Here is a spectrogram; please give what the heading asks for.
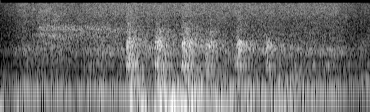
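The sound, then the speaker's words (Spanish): Several dull knocks strike a window from the outside, about seven or eight metres above the ground, in a short irregular series over a steady low hum. They are fairly muffled and come without any talking. “Acaban de golpearme en la ventana que tengo a mis espaldas.”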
